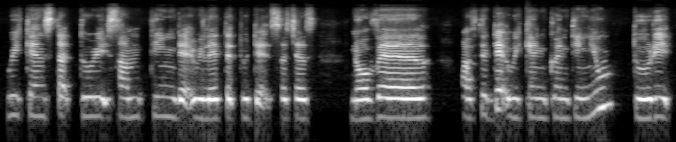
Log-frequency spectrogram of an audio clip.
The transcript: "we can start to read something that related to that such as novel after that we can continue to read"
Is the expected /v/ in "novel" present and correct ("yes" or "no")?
yes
